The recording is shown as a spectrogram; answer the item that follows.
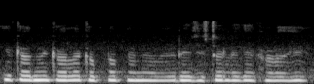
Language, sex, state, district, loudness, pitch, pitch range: Hindi, male, Arunachal Pradesh, Lower Dibang Valley, -12 LUFS, 185 Hz, 185-195 Hz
